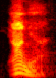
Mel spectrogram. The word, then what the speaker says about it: Dianña: Well, Now, Skip couldn't pronounce it, and I told him it's like lasagna. Yeah, so it's Dianña.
